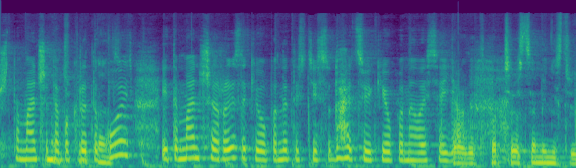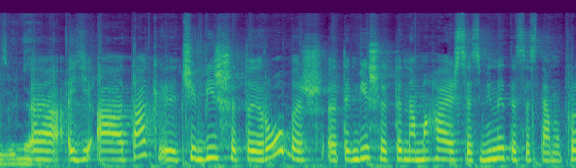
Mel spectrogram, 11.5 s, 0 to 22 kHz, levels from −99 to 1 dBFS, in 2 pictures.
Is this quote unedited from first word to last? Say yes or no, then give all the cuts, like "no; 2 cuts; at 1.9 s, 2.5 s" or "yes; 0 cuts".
yes; 0 cuts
